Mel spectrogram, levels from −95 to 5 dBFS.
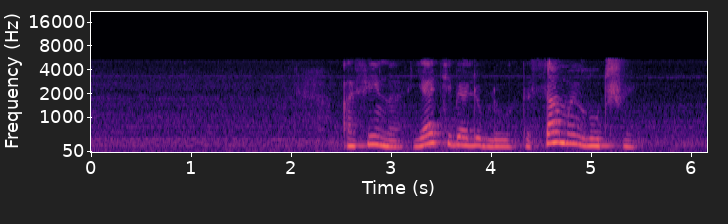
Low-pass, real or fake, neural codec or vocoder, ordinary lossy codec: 5.4 kHz; real; none; none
